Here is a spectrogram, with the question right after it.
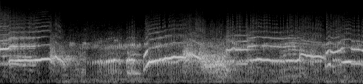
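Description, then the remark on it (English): A loud, dense chorus of frogs croaking in a 1972 film trailer, with many overlapping trilling calls that rise and fall continuously for a few seconds, unbroken, with no voices. “Frogs lay hundreds of millions of eggs each year. What if they all hatched?”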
